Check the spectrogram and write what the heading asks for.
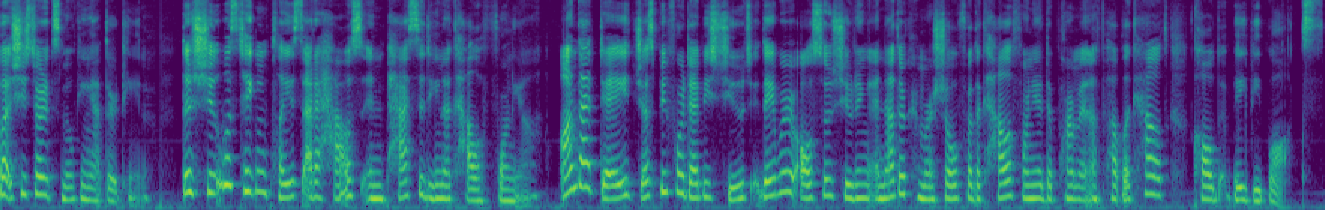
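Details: Adult female narrator; Normal speech.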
